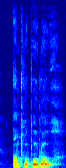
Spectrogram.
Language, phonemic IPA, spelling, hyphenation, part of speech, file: Dutch, /ˌɑn.troː.poːˈloːx/, antropoloog, an‧tro‧po‧loog, noun, Nl-antropoloog.ogg
- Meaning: anthropologist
